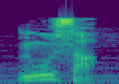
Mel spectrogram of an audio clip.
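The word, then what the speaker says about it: موسى: Le dernier mot en couleur marron se prononce Moussa.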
